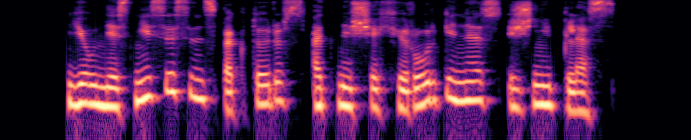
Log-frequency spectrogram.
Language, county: Lithuanian, Šiauliai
